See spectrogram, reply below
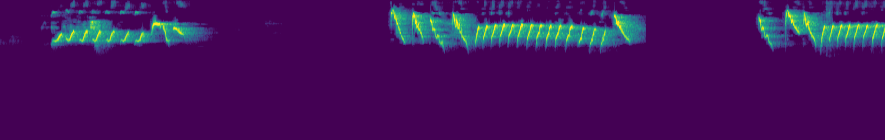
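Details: Three bursts of Javan white-eye "tembakan wit wit" tutor song for training contest birds: a warbled high phrase, then downslurred notes leading into dense rapid trills, separated by silences of about two seconds.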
